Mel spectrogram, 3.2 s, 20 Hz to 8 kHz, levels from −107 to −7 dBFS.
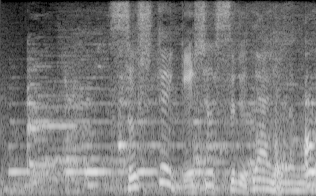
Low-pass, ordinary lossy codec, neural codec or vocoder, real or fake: none; none; codec, 16 kHz, 2 kbps, FunCodec, trained on Chinese and English, 25 frames a second; fake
